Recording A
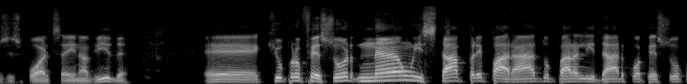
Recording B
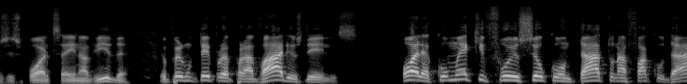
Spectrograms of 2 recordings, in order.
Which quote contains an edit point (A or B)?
B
